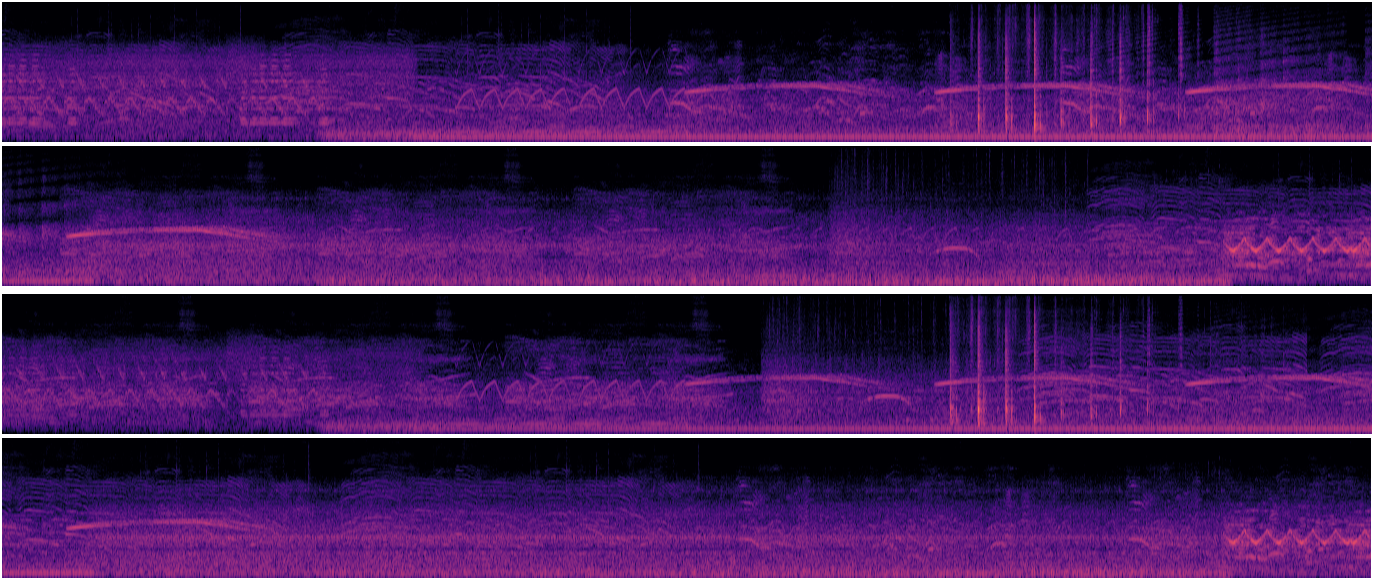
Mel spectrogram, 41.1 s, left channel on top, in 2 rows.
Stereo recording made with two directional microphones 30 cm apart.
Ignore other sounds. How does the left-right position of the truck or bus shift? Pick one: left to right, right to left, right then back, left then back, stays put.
left to right.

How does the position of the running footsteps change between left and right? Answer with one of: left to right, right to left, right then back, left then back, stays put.
right to left.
